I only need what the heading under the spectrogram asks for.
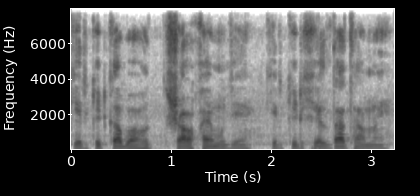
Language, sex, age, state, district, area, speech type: Urdu, female, 45-60, Telangana, Hyderabad, urban, spontaneous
